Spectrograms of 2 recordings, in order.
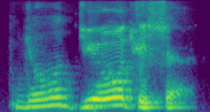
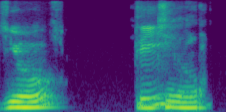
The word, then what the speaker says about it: Jyotisha: Brother, you have mentioned about the Jyotish, how they pronounce it exactly? Jyotisha. Jyotisha, okay. Jyo, Jyo. J-Y-O, okay. Jyotisha.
